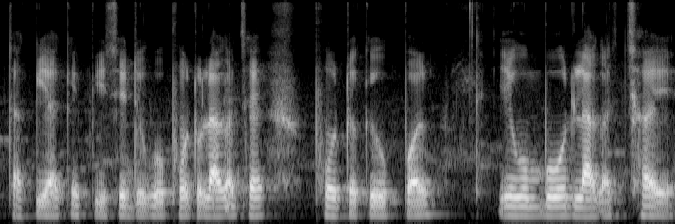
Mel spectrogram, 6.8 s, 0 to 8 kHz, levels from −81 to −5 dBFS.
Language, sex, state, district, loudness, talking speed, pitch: Maithili, male, Bihar, Samastipur, -20 LUFS, 135 wpm, 110 Hz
